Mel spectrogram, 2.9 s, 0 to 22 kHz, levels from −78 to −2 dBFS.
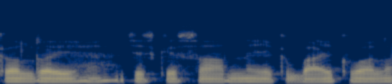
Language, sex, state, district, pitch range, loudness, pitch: Hindi, male, Uttar Pradesh, Ghazipur, 95-100 Hz, -35 LUFS, 95 Hz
